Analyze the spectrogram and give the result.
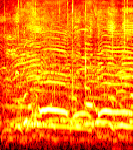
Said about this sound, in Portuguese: A rainha Thalia estava no palácio e ouviu as comemorações do povo.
